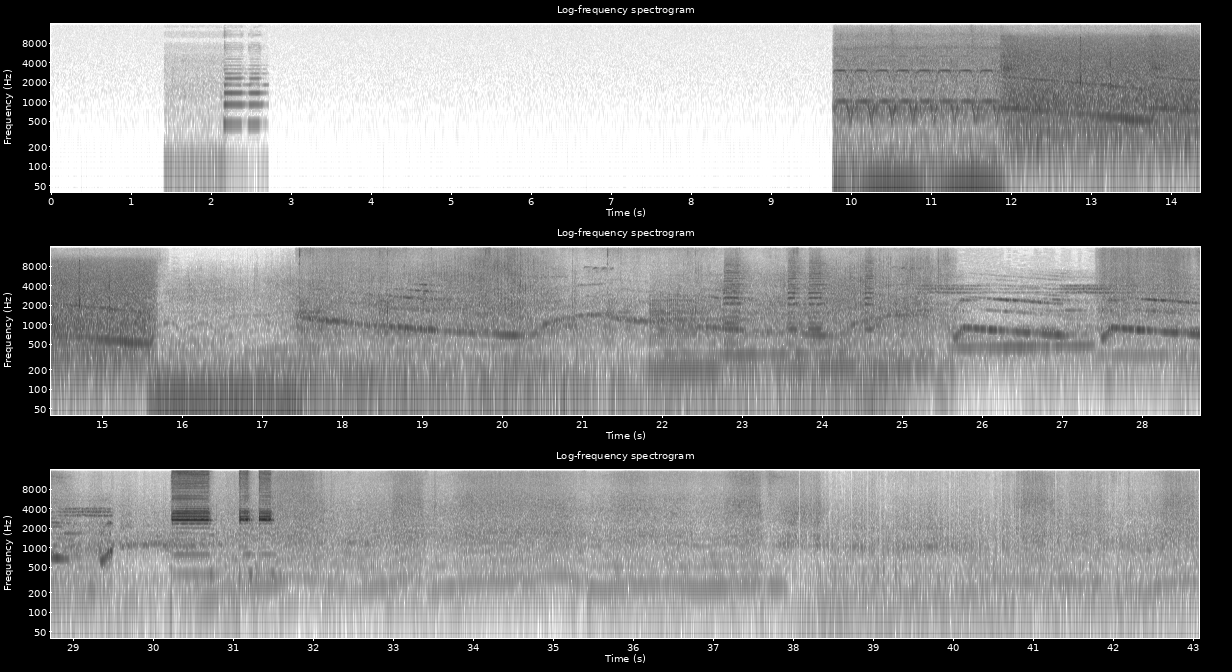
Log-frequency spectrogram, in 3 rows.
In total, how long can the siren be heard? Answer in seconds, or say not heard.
20 s.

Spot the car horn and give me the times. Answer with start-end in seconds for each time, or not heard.
1.4-2.7, 22.8-24.6, 30.2-31.6.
